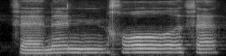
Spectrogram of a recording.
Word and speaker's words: فمن خاف: Un exemple entre deux mots. فمن خاف. La première erreur, c'est القلقلة de النون الساكنة. فمن خاف. La deuxième erreur, c'est de prolonger son temps. فمن خاف. La dernière erreur, c'est la pause. فمن خاف. Donc la prononciation correcte est فمن خاف.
